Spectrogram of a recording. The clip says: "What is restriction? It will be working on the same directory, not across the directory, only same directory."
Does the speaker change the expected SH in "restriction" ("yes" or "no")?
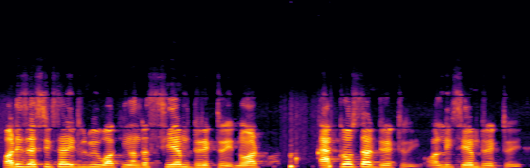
yes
